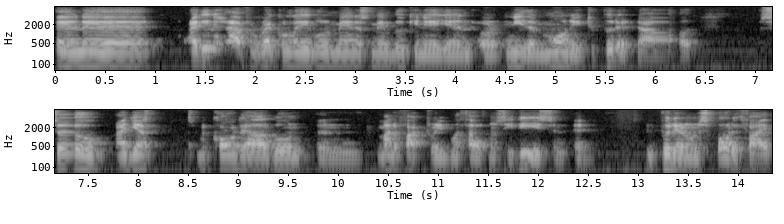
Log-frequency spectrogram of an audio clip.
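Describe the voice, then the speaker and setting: A man with a Spanish accent talks at a moderate pace. His intonation stays fairly even. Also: medium pitch for a man. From northern Spain, Asturias mountain town. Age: 50s. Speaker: rock guitarist and singer. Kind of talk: interview conversation. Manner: halting, repeating words.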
